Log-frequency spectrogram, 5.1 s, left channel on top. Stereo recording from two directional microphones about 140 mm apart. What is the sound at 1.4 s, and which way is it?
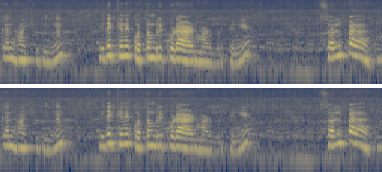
Speech, 60° left (ahead or behind).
